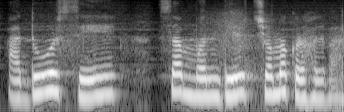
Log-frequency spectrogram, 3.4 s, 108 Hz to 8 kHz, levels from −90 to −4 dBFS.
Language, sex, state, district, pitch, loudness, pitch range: Bhojpuri, female, Uttar Pradesh, Deoria, 210 Hz, -16 LUFS, 190-220 Hz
